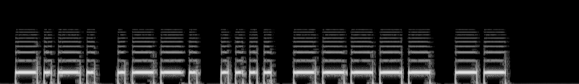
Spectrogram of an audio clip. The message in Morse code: CPH0M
